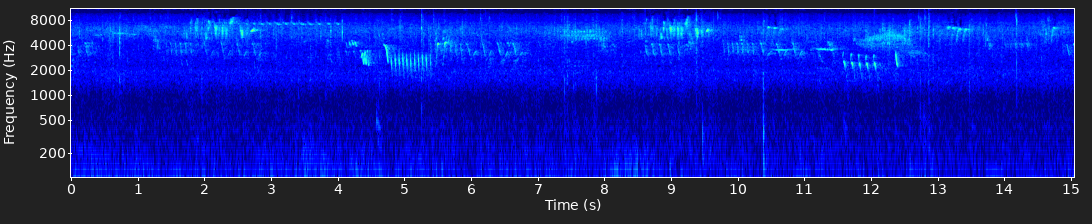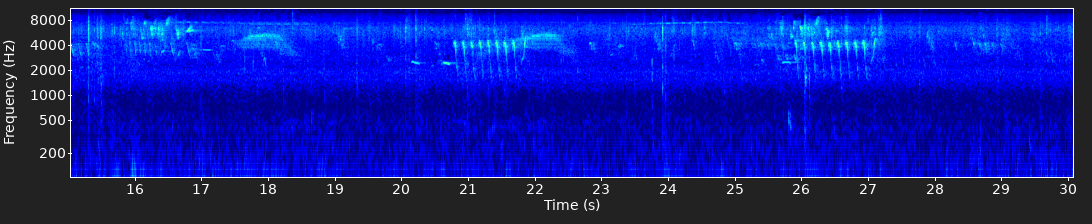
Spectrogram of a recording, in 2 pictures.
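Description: Faint birdsong: several songbirds singing and calling, with rapid trills around the twentieth and twenty-sixth seconds, over a soft steady background hiss.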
